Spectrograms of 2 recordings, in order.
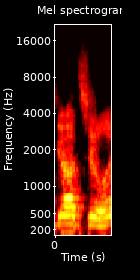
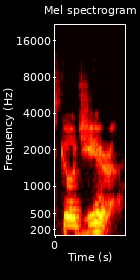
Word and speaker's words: Gojira: and how things are pronounced like Godzilla isn't pronounced Godzilla it's Gojira no one understands why but we still go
